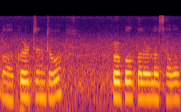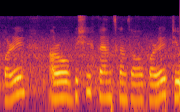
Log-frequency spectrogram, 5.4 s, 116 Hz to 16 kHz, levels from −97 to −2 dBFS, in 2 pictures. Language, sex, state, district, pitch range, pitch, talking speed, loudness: Nagamese, male, Nagaland, Dimapur, 210-225 Hz, 220 Hz, 145 wpm, -17 LUFS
